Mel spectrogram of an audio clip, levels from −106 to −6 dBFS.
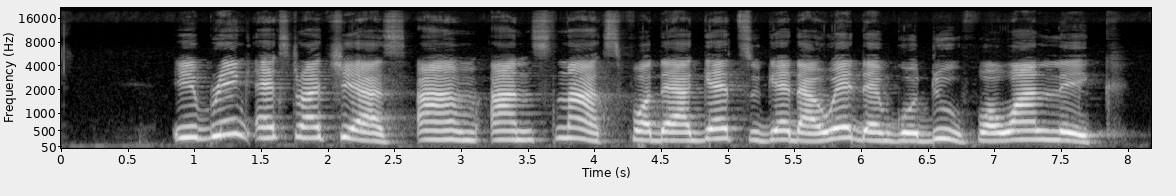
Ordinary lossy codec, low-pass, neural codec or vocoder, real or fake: none; 19.8 kHz; none; real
